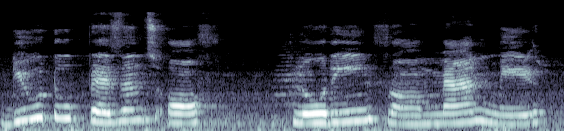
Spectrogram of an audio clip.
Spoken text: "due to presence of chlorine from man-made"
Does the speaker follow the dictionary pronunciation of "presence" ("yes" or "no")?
yes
